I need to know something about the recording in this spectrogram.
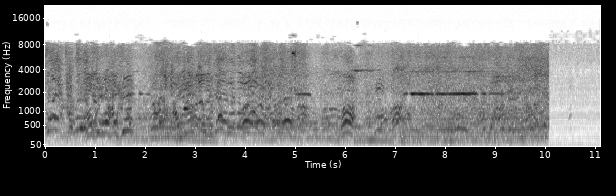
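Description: Several men shout agitatedly, close by and outdoors.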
